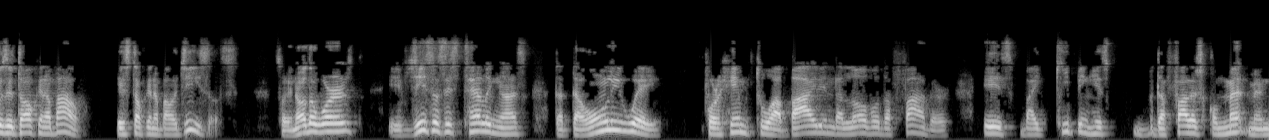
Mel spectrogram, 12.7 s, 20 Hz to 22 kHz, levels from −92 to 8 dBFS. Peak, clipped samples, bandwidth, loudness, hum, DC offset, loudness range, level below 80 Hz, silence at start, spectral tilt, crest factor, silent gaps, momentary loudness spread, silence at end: 0 dBFS; under 0.1%; 8.2 kHz; -15 LUFS; none; under 0.1%; 4 LU; -64 dBFS; 0 s; -6 dB/octave; 14 dB; none; 15 LU; 0 s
